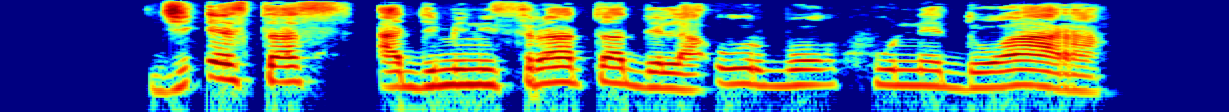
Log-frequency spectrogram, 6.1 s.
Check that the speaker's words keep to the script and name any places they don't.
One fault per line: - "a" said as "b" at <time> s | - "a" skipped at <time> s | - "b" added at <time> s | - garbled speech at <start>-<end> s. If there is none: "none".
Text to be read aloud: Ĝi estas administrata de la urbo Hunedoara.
none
